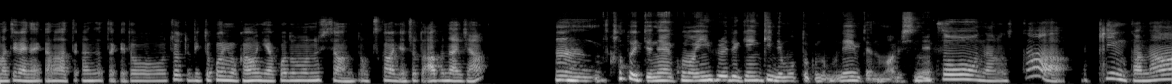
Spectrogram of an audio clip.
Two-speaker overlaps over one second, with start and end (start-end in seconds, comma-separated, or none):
none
